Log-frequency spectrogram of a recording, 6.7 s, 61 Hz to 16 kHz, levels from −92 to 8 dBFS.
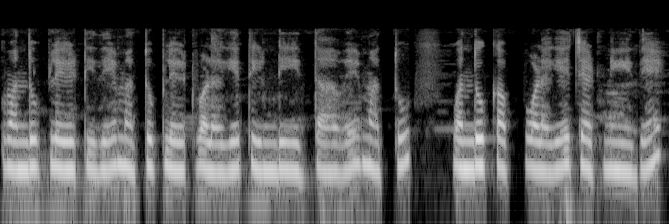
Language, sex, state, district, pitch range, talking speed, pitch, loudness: Kannada, female, Karnataka, Bidar, 230-255 Hz, 125 wpm, 240 Hz, -17 LUFS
